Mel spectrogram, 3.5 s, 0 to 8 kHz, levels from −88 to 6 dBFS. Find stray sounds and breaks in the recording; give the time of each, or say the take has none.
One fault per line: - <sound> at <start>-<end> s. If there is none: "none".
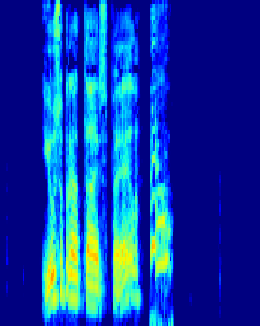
- bark at 2.0-2.3 s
